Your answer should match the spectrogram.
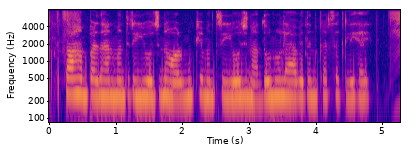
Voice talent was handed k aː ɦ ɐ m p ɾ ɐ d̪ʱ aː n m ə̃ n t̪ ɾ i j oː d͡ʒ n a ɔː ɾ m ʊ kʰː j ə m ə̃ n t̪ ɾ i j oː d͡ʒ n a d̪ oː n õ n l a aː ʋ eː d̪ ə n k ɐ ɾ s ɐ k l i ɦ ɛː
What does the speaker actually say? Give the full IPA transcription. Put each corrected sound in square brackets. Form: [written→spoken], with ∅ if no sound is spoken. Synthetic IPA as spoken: k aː ɦ ɐ m p ɾ ɐ d̪ʱ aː n m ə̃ n t̪ ɾ i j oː d͡ʒ n a ɔː ɾ m ʊ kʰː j ə m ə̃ n t̪ ɾ i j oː d͡ʒ n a d̪ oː n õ [n→∅] l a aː ʋ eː d̪ ə n k ɐ ɾ s ɐ k l i ɦ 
